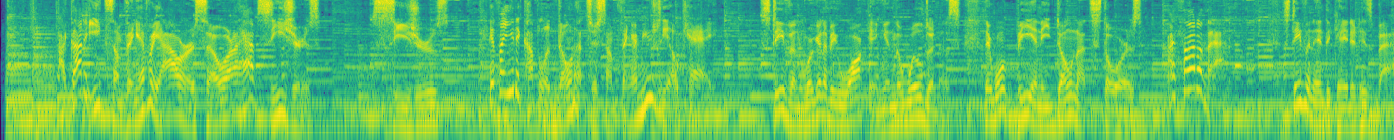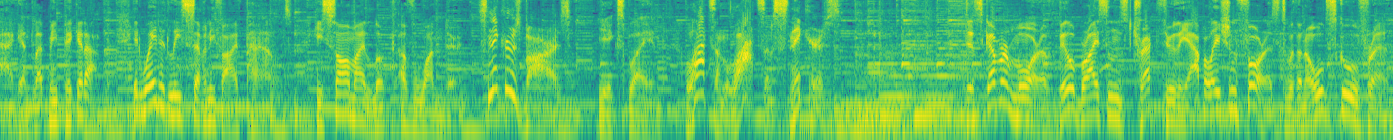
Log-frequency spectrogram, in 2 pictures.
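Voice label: American English Audiobook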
